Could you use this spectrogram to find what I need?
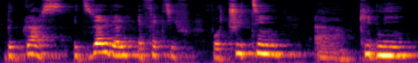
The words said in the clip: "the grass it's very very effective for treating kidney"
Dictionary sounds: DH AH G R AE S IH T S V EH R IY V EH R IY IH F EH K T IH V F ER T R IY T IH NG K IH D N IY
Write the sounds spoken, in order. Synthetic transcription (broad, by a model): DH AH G AA S IH T S V EH R IY V EH R IY IH F EH K T IH V F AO T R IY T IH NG K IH D N IY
